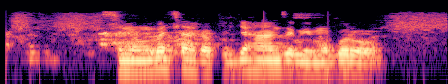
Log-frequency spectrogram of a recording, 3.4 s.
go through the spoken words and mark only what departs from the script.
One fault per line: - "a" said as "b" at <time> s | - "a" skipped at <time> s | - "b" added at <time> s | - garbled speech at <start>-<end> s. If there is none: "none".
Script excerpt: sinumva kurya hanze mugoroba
- "nshaka" added at 1.3 s
- "uyu" added at 2.2 s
